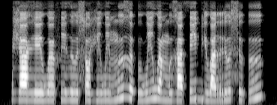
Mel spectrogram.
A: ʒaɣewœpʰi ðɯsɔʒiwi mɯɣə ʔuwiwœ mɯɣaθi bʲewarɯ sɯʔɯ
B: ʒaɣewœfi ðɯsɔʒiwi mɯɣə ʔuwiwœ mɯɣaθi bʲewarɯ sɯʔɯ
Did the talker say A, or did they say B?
B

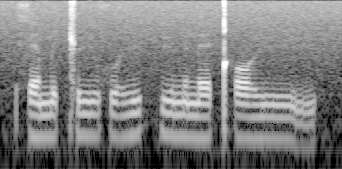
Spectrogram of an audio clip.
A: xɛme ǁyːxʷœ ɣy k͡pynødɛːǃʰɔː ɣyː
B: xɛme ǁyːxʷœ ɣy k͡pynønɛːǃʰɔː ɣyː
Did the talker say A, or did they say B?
B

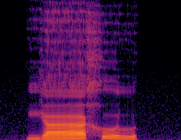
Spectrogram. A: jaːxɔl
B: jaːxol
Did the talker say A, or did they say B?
B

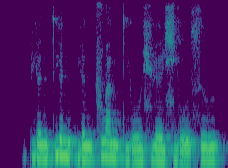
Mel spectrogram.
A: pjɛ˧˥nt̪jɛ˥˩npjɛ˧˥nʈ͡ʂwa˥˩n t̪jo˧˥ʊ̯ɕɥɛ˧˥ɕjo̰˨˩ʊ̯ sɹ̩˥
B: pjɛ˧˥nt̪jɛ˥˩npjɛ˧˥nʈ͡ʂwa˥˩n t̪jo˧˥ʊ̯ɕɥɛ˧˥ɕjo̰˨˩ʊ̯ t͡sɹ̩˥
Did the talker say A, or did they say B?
A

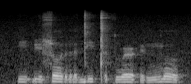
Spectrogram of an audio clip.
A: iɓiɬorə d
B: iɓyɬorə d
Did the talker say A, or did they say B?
B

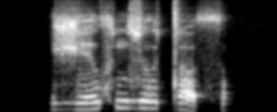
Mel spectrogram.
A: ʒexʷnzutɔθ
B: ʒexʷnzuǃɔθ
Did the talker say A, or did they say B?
A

